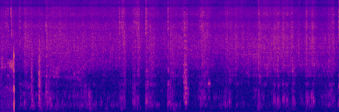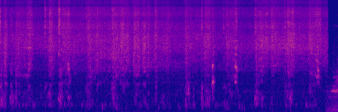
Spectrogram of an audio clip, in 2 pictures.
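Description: Chicken fries in a pan at home, a steady dense sizzle with crackling and sloshing stirs throughout, close and fairly loud, with no one speaking.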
